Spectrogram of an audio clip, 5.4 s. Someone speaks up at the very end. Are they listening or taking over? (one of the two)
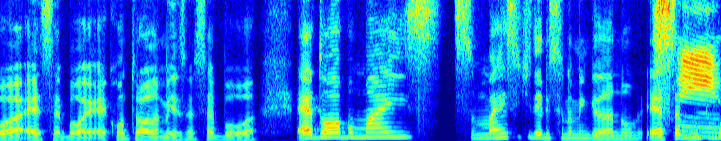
taking over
